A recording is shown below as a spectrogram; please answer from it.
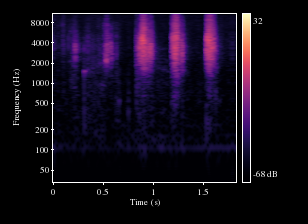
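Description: Tarot cards are shuffled close up, with soft light riffles followed by three crisp, evenly spaced bursts of cards slapping together, quiet and alone.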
